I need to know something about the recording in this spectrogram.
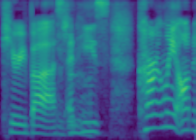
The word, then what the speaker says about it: Kiribati: the one to go to hkey rebus written Kiribati I didn't know it's actually pronounced kiri bast and he's currently on a ship off the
